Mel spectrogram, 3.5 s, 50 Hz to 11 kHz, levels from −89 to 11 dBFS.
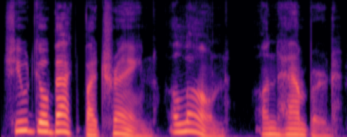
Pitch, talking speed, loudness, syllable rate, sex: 135 Hz, 140 wpm, -19 LUFS, 4.5 syllables/s, male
